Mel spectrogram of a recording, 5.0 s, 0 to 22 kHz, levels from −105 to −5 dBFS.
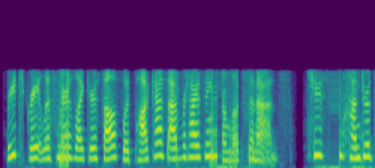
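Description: Packet loss with last packet repeated shows up at 0.8 to 0.92 s, just before "like yourself with podcast", then again at 2.8 to 3.6 s right after it, and at 4.43 to 4.53 s. Dropped packets get filled by replaying the previous one, so you hear a robotic stutter buzzing at about 100 Hz, which fits 10 ms packets. All of it sits inside the 4 kHz telephone band of the G.711 coding.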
